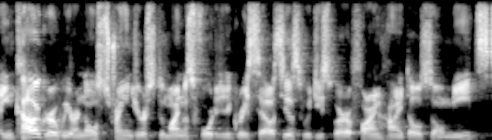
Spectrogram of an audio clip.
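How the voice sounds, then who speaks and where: With a non-native accent, a man speaks at a medium pitch and a fairly quick pace. His intonation is fairly even. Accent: noticeable foreign. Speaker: startup founder. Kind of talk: pitch presentation. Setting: stage with audience. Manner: many fillers (uh, um).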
